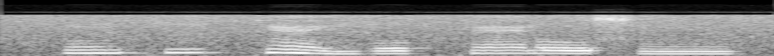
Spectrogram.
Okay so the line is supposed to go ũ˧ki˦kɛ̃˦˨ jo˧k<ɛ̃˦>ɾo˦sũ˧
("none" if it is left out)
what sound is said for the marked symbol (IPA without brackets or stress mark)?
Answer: ɛ̃˦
